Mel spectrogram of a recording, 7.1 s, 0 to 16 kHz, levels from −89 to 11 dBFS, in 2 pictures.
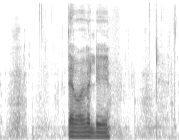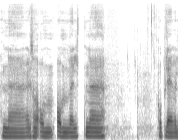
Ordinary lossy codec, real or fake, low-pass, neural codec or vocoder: MP3, 96 kbps; fake; 14.4 kHz; codec, 44.1 kHz, 7.8 kbps, Pupu-Codec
